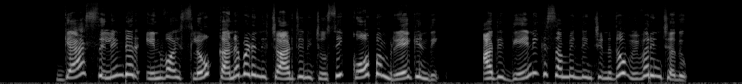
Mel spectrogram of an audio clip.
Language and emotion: Telugu, angry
